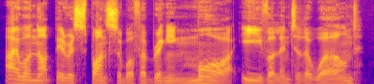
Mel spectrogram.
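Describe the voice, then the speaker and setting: A man's voice: fairly low pitch, steady tone, normal speed, dry recording, studio quality, close to an everyday voice. A man playing an anguished young scientist. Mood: defiant. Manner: anxious, crying out. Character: anguished young male scientist, guilt-ridden.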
